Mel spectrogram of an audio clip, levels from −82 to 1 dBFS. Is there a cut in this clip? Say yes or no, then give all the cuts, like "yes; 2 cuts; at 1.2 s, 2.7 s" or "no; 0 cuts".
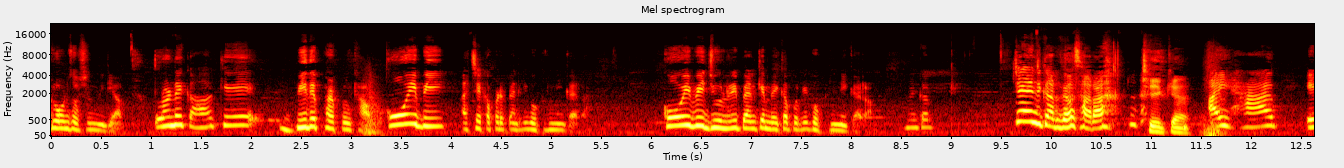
yes; 2 cuts; at 3.2 s, 11.5 s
